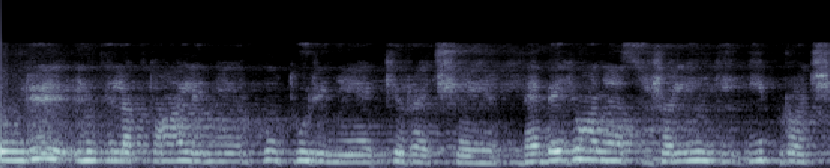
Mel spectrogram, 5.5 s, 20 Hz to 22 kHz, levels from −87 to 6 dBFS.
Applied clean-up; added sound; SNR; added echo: neural separator model SepFormer DNS4.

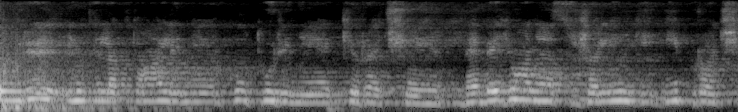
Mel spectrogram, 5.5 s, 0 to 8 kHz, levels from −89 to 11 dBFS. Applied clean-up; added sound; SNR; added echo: none; Boom; 15 dB; reverberation time 2.1 s.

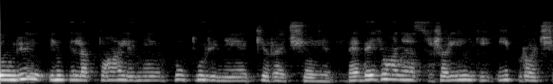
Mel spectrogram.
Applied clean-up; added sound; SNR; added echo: neural mask model DeepFilterNet 3.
